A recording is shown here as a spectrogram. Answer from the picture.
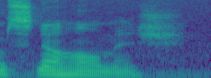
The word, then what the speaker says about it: Snohomish: Royhan Jenkins from Snohomish. Yeah. Is that how you pronounce it? – Yeah.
